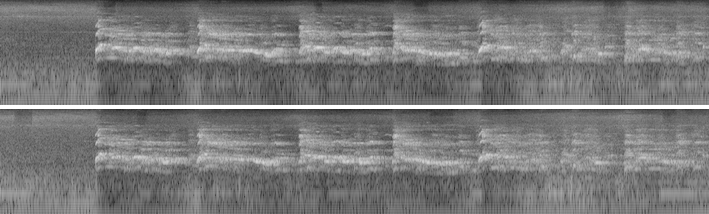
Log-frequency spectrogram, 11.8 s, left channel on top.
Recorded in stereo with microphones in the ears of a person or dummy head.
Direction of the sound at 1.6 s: 10° right (ahead or behind).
